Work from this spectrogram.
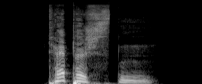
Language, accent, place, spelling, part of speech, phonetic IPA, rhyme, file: German, Germany, Berlin, täppischsten, adjective, [ˈtɛpɪʃstn̩], -ɛpɪʃstn̩, De-täppischsten.ogg
- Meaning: 1. superlative degree of täppisch 2. inflection of täppisch: strong genitive masculine/neuter singular superlative degree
